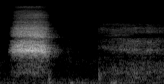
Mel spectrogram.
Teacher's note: Vous voyez comme on a du bruit apériodique ici et pas de pulses, pas de fréquence fondamentale, pas de vibration des cordes vocales. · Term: fricative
